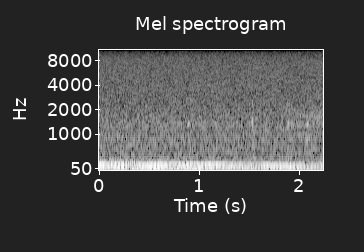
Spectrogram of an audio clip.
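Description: Steady low hum with a faint even hiss: background noise of the recording between spoken phrases.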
